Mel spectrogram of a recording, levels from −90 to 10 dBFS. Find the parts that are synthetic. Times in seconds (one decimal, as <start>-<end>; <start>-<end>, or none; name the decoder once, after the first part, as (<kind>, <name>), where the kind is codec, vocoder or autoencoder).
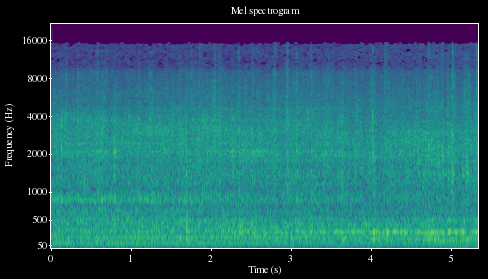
0.0-3.6 (vocoder, BigVGAN v2)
